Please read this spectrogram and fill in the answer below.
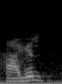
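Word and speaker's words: Hegel: Ya hemos visto que se llama Hagel, así se pronuncia, con H, y es una falacia que no tiene realidad.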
